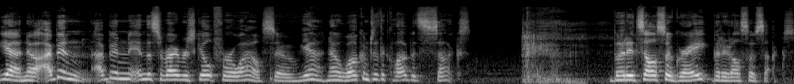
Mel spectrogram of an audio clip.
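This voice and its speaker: A woman with a slight Texan accent talks over noticeable background noise. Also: medium pitch for a woman, ordinary pitch variation, moderate pace. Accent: Texas accent, slight. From Texas. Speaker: podcast co-host. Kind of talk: casual chat. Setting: live stream.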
